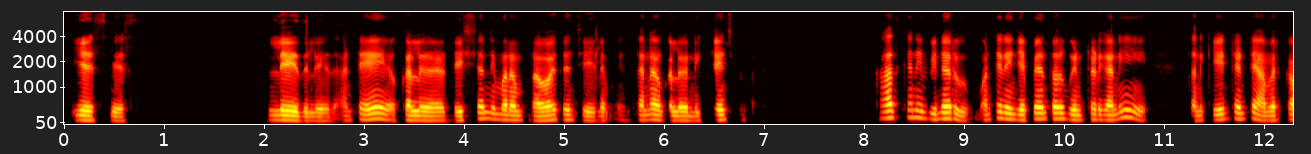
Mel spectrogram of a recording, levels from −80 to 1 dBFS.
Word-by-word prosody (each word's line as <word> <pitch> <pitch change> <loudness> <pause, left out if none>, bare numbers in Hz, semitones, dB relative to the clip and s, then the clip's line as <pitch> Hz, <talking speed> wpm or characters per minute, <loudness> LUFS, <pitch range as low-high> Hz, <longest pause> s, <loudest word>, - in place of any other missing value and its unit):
Yes. 120 -1 +3
Yes. 105 0 -5 1.5
లేదు. 120 -3 +6
లేదు. 105 0 -4
అంటే 115 +4 -4 0.3
ఒకళ్ళ 120 -1 +2 0.4
డిసిషన్‌ని 150 +7 -2
మనం 125 -2 +3
ప్రభావితం 125 +3 +2
చేయలేం. 110 -1 -4
ఎంతైనా 125 +3 -2
ఒకళ్ళు 115 -1 0
నిశ్చయించుకుం 130 +5 -4 1.3
కాదు 180 +2 +3
కానీ 190 -1 -4
వినరు. 155 -2 +3 0.2
అంటే 135 +4 -10
నేను 145 -2 +2
చెప్పేంత 150 +4 +2
వరకు 155 -2 +3
వింటాడు 130 +1 -3
గానీ, 170 +11 0 0.6
తనకేంటంటే 140 +5 -2
అమెరికా 120 +3 -1
130 Hz, 115 wpm, -25 LUFS, 115-150 Hz, 1.5 s, లేదు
